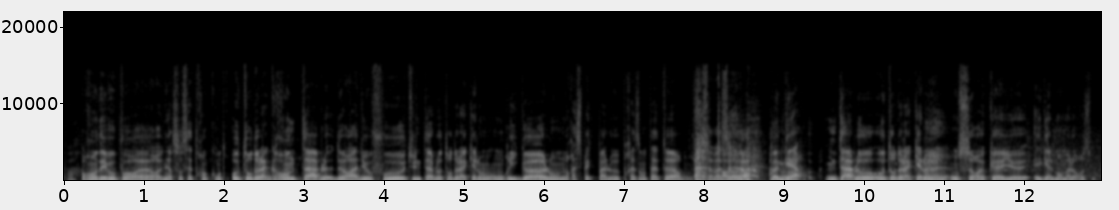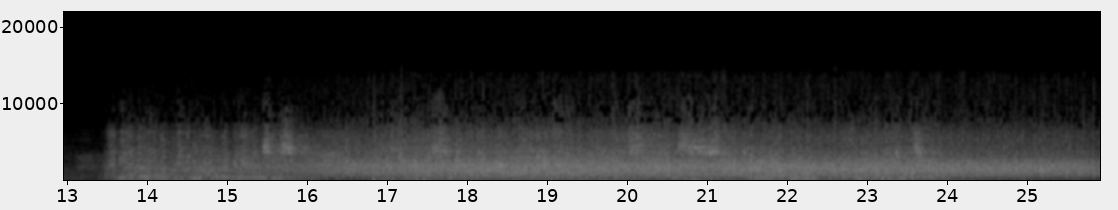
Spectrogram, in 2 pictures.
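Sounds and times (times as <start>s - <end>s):
speech: 0.1s - 13.8s
stadium crowd applause at St. James Park in Newcastle: 14.0s - 25.9s.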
